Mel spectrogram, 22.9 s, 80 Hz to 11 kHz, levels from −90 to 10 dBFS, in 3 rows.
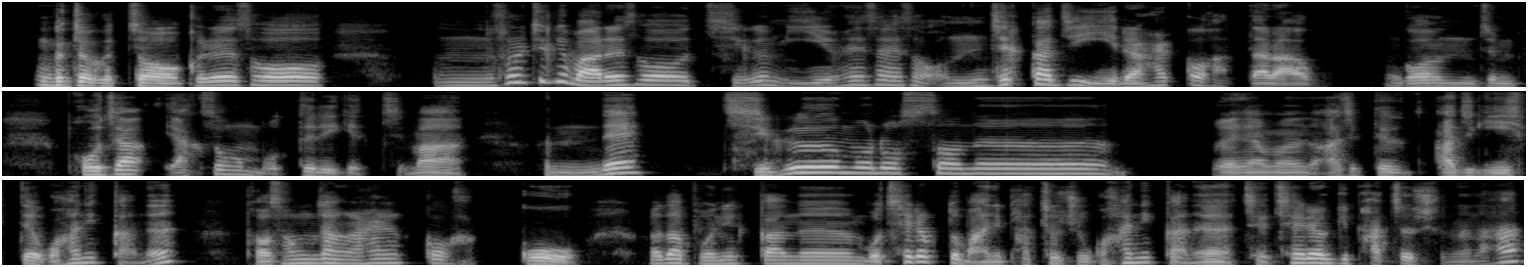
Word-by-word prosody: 그쵸, 150 -2 +6
그쵸. 120 -1 +5
그래서 155 +1 +5 0.6
음 135 0 -12
솔직히 270 - 0
말해서 165 - +5
'지금 150 +2 -9
이 115 +1 -10
회사에서 160 +3 -6
언제까지 160 - 0
일을 115 +1 -1
할 150 - -4
것 - - 0
같다.'라는 100 -2 -2 0.5
건 115 -1 -3
좀 110 -1 -10 0.4
보장 140 +3 +4
약속은 155 -3 -7
못 90 - -14
드리겠지만 115 -4 -4 0.4
근데 115 - +1 0.4
지금으로서는 185 - +2 0.4
왜냐하면 110 0 -6
아직도, 120 -2 -8
아직 110 -2 -4
20 105 +1 -7
대고 120 -3 +2
하니까는 175 - -3 0.4
더 110 - +1
성장을 150 +2 -1
할 160 +2 -4
것 150 - -3
같고 120 -7 +2 0.3
그러다 160 +3 +3
보니까는 135 0 -3
뭐 110 -2 -1
체력도 205 - +1
많이 105 +2 -3
받쳐 125 - -8
주고 110 -3 -8
하니까는 175 - -3
'제 - - -7
체력이 165 -2 +3
받쳐주는 105 -6 -6
한 200 - -1
140 Hz, 280 characters per minute, -22 LUFS, 115-170 Hz, 0.6 s, 그쵸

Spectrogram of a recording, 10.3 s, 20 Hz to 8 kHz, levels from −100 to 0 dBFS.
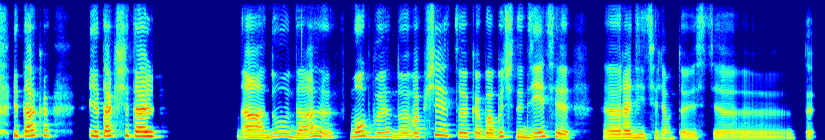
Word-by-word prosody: и - - +1
так 280 +4 +4 0.6
и 270 -2 +4
так 275 +2 +5
считали. 260 -4 +7 1.1
А, 205 -1 +3
ну 255 +7 -6
да, 210 +5 -1
э, 220 0 -5 0.2
мог 250 +3 +1
бы, 235 +1 -3
но 215 -1 -6
вообще, 230 - -1
это 235 -6 -2
как 220 -1 -4
бы 220 - 0
обычно 235 0 -2
дети, 215 -3 -1 0.4
э, 185 0 0
родителям, 180 -4 -2
то - - -10
есть 80 0 -10
э, 75 -2 -10
тэ - - -9
220 Hz, 140 wpm, -25 LUFS, 190-255 Hz, 1.1 s, считали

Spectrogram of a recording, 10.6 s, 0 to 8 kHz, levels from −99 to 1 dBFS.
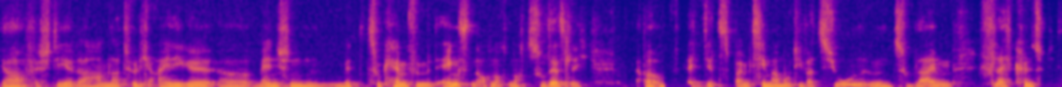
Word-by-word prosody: Ja, 115 -2 +1
verstehe. 115 +1 -2
Da 105 +2 -3
haben 115 +1 -1
natürlich 120 -1 -2
einige, 115 -3 +3 0.4
äh, 110 - -12
Menschen 115 -1 +1
mit 120 -1 -2
zu - - -2
kämpfen, 125 -2 +3
mit 105 -1 -2
Ängsten 150 +4 +4
auch 110 - -6
noch 110 +1 -3
noch 115 -2 -3
zusätzlich. 155 +5 +1 0.5
Aber, 125 0 0
um 125 - -1 0.2
vielleicht 120 0 -8
jetzt 115 -1 -5
beim 105 +1 -2
Thema 115 0 +3
Motivation, 125 - +1
hm, 145 -6 -1
zu 130 -5 -7
bleiben. 155 +4 +1 0.2
Vielleicht 150 -1 -1
könntest 145 -2 0
120 Hz, 165 wpm, -30 LUFS, 115-135 Hz, 0.5 s, Ängsten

